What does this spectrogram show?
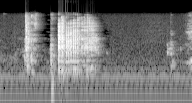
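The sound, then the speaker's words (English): Dice clatter across a hard tabletop: a short rattle, then a longer tumbling roll that settles after about a second, with a faint final clack near the end. The roll comes up a one. “rolled a one.”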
